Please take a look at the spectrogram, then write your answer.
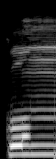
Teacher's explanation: এখানে মিম সাকিনের পরে বা চলে আসছে, এই জন্য এই মিম সাকিনে গুণনা করতে হবে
